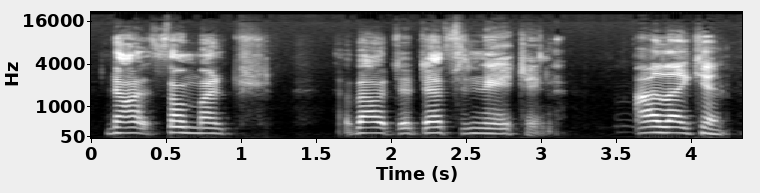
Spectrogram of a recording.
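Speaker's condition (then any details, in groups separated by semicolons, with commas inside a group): Cerebral palsy; speech affected to an extent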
